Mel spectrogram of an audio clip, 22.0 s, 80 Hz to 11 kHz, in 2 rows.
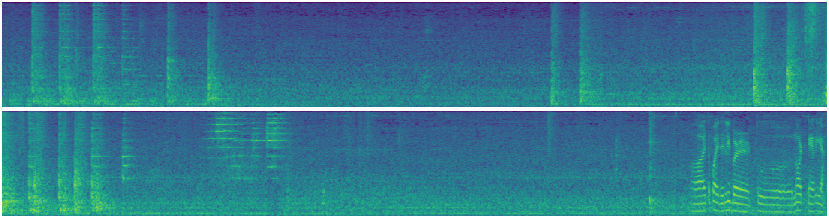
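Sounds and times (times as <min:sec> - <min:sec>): metal clanking: 0:13.6 - 0:15.0.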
